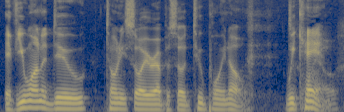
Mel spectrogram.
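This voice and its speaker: Low-voiced profane man in his thirties. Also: normal speed, a little mellow. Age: 30s. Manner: loose, profane, laughs often. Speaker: podcast host. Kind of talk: casual podcast chat.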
